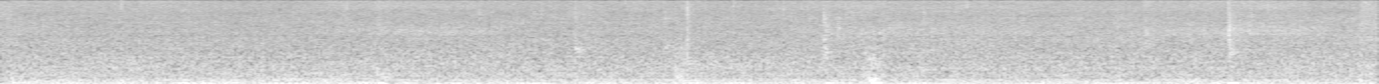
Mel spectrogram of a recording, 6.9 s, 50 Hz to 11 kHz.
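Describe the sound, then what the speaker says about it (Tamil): Slit boiled eggs sauté with green chili and curry leaves in a pan for egg salna: a faint, steady hiss of frying with a few scattered small ticks and pops. "இது வந்து 1 நிமிஷம் வரைக்கும் நல்லா அப்படியே வதக்கிக்கலாம்."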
